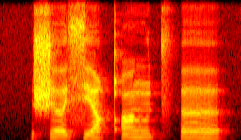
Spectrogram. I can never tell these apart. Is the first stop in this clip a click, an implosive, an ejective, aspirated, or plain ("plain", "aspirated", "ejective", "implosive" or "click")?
ejective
